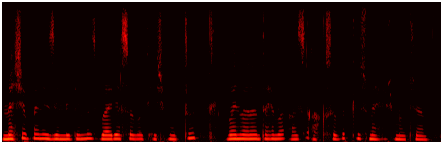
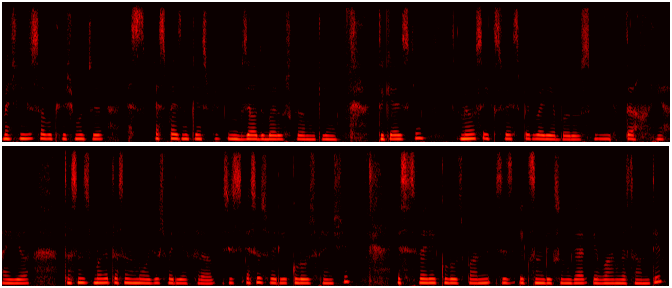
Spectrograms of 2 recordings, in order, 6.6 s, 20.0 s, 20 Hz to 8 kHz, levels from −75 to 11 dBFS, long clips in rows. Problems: background sounds at intervals, low volume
